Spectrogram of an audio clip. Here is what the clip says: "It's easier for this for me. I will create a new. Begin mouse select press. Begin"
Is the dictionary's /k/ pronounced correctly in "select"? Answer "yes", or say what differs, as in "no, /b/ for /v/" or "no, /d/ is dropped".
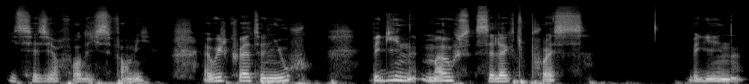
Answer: yes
